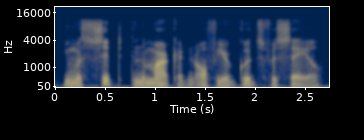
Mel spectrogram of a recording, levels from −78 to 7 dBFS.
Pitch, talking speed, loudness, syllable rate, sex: 100 Hz, 260 wpm, -22 LUFS, 5.6 syllables/s, male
